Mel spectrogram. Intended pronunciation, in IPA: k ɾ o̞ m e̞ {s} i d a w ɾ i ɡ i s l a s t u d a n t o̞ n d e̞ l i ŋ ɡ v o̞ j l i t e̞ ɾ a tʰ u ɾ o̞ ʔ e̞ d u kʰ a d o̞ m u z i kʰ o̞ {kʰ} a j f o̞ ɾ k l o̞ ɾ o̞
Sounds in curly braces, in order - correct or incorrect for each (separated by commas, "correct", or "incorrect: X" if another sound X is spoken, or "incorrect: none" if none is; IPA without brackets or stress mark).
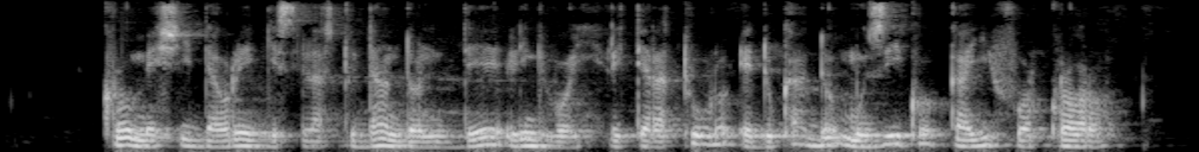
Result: incorrect: ʃ, incorrect: k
